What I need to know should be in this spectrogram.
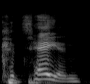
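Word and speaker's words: Keteyian: If Armin, and I believe his name is pronounced Katayan, if Armin Katayan had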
